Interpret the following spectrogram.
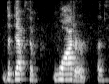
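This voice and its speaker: A woman's voice: on the low side, steady tone, takes it slowly. A woman, a guest astrologer on a video call, talking reflectively and sometimes losing her thread, her line echoing as if she were in a cave. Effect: cave-like echo on her line. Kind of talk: casual group chat on a video call. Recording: echoey video call audio.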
